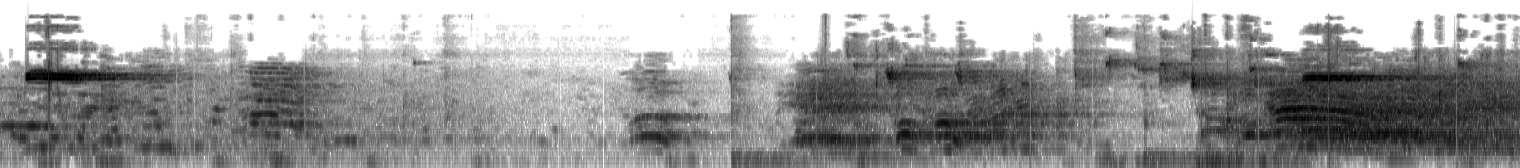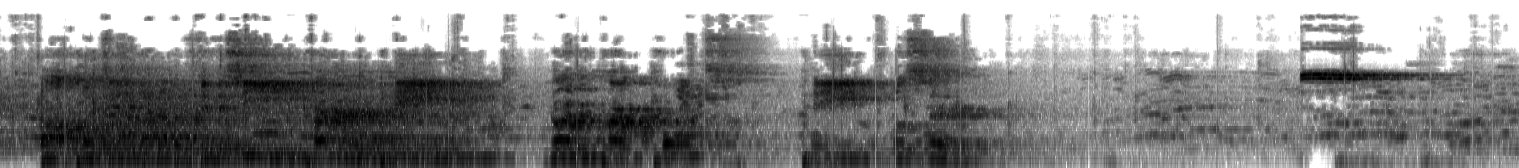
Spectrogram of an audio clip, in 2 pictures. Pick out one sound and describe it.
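A referee's whistle blows sharply in an echoing gym.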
